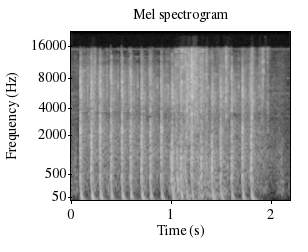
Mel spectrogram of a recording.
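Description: Rapid automatic gunfire from the battle royale game BGMI rattles out in a steady burst of about twenty evenly spaced shots, fairly loud and with no talk.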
